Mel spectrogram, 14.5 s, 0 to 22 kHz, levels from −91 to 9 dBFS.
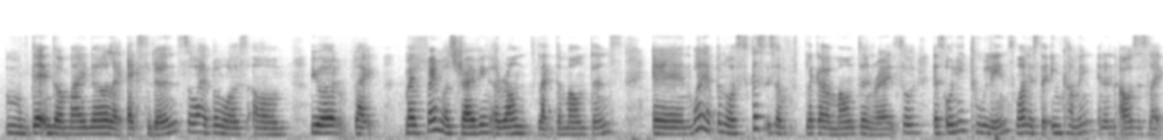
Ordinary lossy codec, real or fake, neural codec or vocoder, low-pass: none; fake; codec, 16 kHz, 6 kbps, DAC; none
